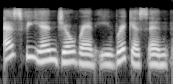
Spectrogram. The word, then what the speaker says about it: Sven-Göran Eriksson: Sven-Göran Eriksson, Swedish pronunciation, Sven-Göran Eriksson, February 5, 1948, August 26, 2024, was a Swedish football player and manager.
